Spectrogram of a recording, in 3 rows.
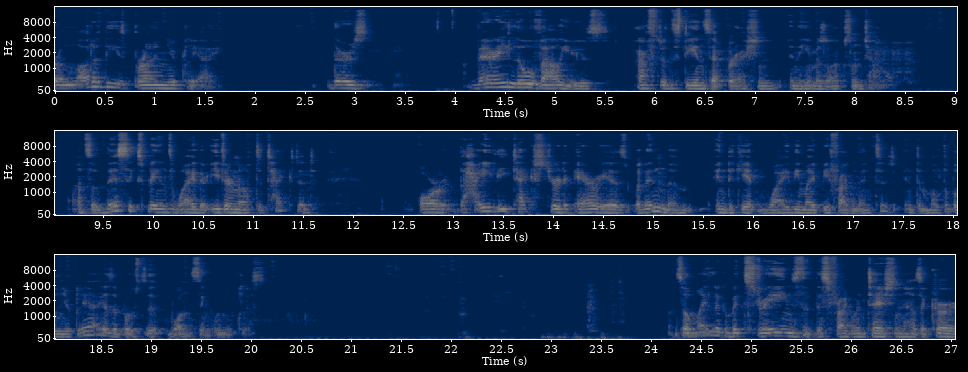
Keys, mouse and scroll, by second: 11.6-12.5 drag, 15.0-15.7 drag, 17.9 click, 18.7 click, 19.3-20.1 drag, 21.8 click, 22.8 h, 23.5-26.0 scroll up 1, 23.6 h, 26.0-27.0 scroll up 1.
